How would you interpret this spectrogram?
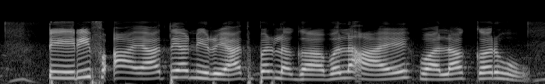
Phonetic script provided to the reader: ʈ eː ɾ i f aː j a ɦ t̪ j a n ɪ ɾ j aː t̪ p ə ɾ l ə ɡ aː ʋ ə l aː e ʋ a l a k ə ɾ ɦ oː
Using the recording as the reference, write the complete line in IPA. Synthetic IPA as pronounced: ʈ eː ɾ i f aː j a t̪ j a n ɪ ɾ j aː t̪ p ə ɾ l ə ɡ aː ʋ ə l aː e ʋ a l a k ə ɾ ɦ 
